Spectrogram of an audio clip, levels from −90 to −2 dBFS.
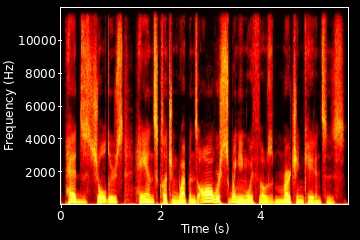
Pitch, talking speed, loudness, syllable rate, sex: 135 Hz, 125 wpm, -18 LUFS, 4.1 syllables/s, male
